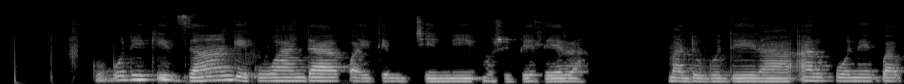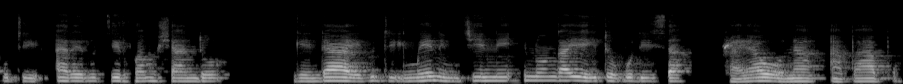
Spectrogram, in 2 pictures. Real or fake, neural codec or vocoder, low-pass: real; none; 10.8 kHz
